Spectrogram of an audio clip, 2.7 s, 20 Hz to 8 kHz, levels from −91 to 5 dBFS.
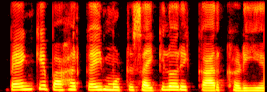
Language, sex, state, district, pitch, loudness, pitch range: Hindi, female, Arunachal Pradesh, Lower Dibang Valley, 245 Hz, -16 LUFS, 215-265 Hz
